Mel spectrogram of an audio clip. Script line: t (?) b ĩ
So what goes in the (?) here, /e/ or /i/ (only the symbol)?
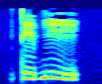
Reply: e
